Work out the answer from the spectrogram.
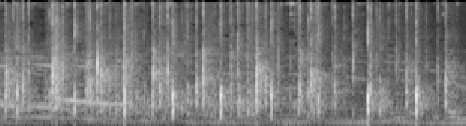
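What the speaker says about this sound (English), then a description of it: "I think you give him a big round of applause." Scattered applause from an outdoor audience at a Scottish weapons demonstration at Glamis Castle, uneven claps rising and falling in brief bursts with some background voices mixed in.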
